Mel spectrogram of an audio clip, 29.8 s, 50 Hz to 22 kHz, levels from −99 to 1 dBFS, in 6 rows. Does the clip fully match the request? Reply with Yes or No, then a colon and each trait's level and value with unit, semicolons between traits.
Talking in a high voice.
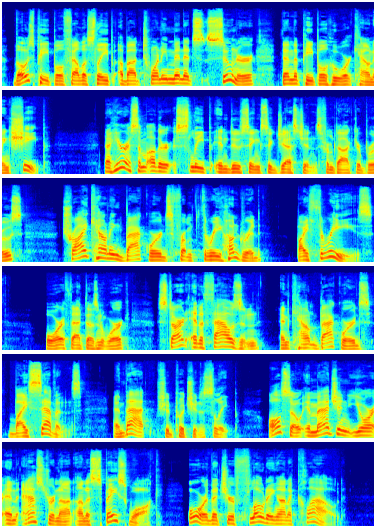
No: low, 125 Hz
